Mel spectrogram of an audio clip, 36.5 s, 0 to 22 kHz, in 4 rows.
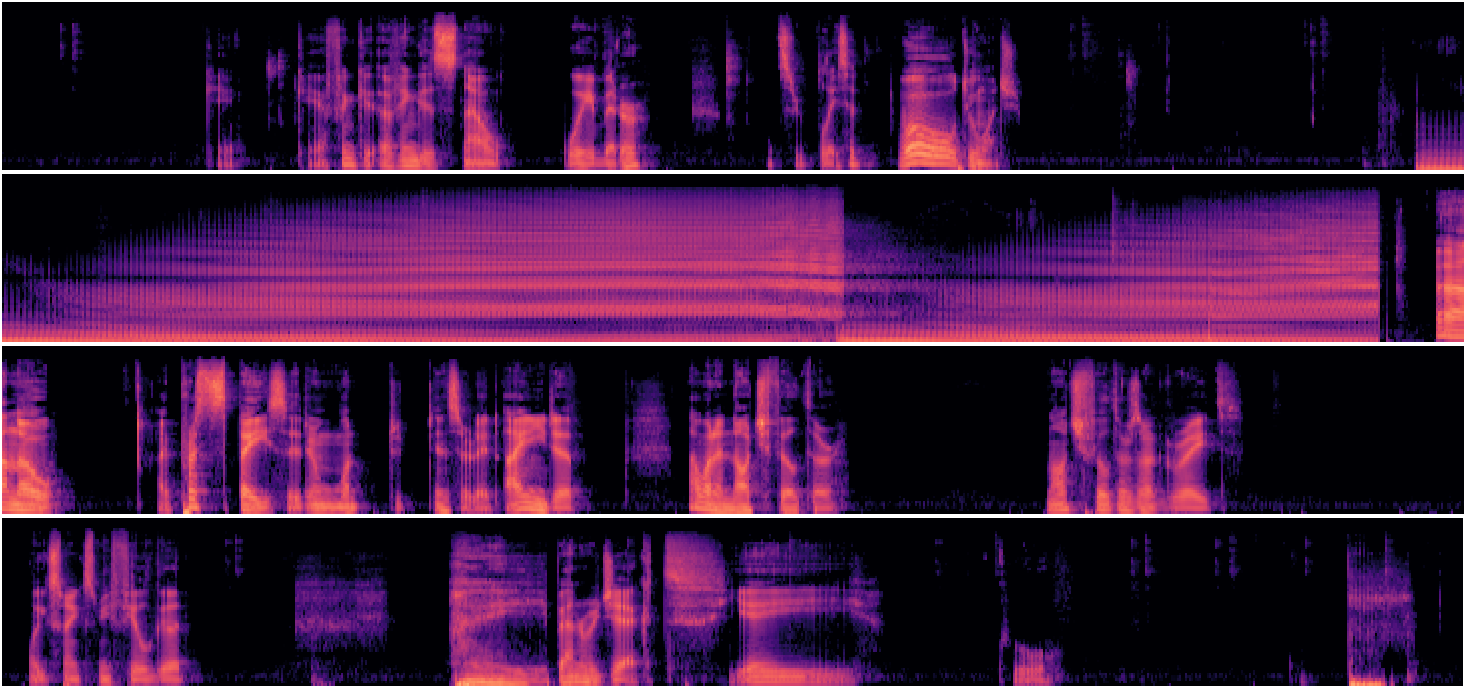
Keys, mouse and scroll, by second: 0.3 click, 1.1 ctrl+scroll down 2, 1.6 ctrl+g, 1.8 ctrl+scroll down 2, 2.5-3.1 ctrl+drag, 3.5 Delete, 3.6 click, 4.5 alt+d, 6.0 Delete, 6.6 click, 6.8 space, 7.5-8.1 ctrl+scroll up 4, 8.1 ctrl+click, 11.7 click, 12.6 right click, 17.7 space, 18.3 click, 19.1 right click, 20.0 click, 20.9 right click, 25.1 click, 27.9 click, 28.2 click, 28.8 click, 30.2 click, 31.3-32.5 drag, 33.2 click, 34.4 click, 34.9 click, 35.5 click.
